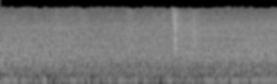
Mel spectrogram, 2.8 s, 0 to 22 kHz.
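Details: Port-A-Cool Cyclone 2200 evaporative swamp cooler after replacing the broken submersible pump and fitting the media, with water percolating: steady low fan hum and even airy rush, no rattles or scraping. Normal running.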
